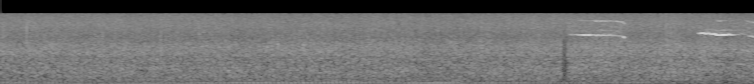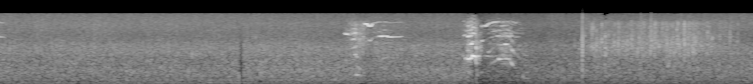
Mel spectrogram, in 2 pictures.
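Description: A dog howling in a few short, high, wavering cries about eleven to twelve seconds in, the loudest near the end, over a steady hiss. A couple of faint high chirps come earlier.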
